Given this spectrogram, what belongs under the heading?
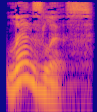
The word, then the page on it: lensless: British English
